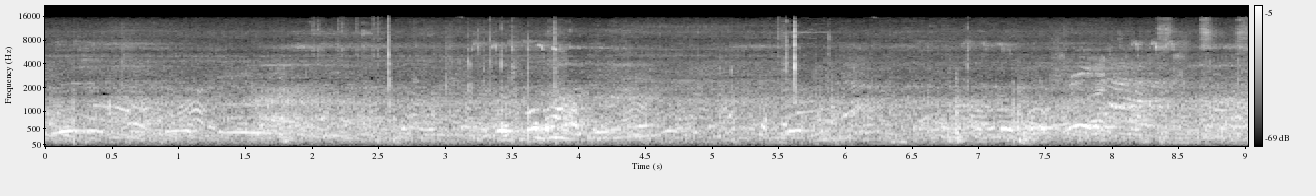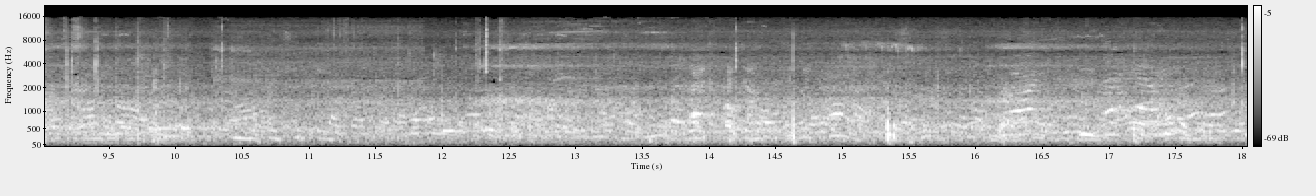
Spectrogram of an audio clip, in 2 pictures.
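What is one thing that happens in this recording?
Leaves rustle softly in a light breeze.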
